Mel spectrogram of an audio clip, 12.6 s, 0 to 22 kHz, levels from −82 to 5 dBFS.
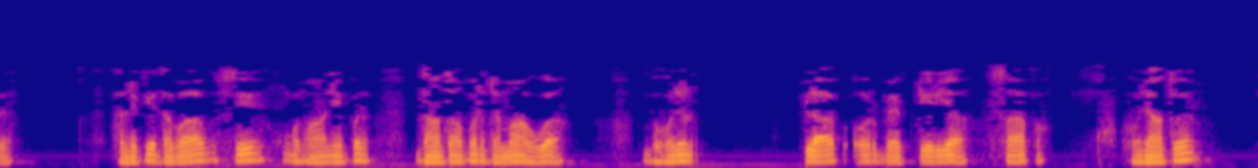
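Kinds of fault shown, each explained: MP3 compression: The speech runs through the whole clip with a hard ceiling, nothing above about 5.2 kHz, and heavy codec damage: a watery, swirling texture where weak frequency components drop in and out between frames, with s sounds turning metallic and consonant onsets smeared. That fits a very low bitrate, around 16 kbps, likely from MP3 encoding. A plain low-pass filter would dull the top the same way but leave the remaining sound steady, without the warbling.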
